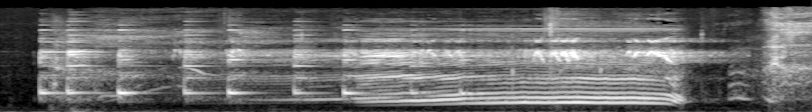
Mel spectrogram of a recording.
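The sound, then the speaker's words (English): An old toy alarm clock shaped like a cow plays a quick run of about six clanking, bell-like dings, then a long, loud, synthetic cow moo that holds steady before cutting off abruptly. No one speaks. “Well, my old alarm we've also got in the system, which used to be in the shape of a cow.”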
